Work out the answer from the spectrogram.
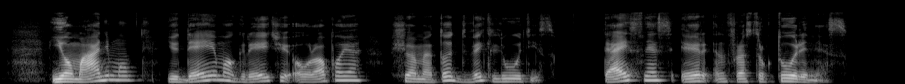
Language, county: Lithuanian, Kaunas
